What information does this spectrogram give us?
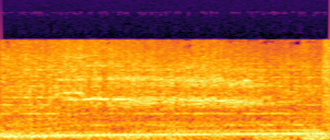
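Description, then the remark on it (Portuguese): A getaway car skids with a steady, drawn-out tire squeal over a low engine roar, loud, holding for a couple of seconds with no voices. “Impressionante, não se fazem mais carros de fuga como antigamente.”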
